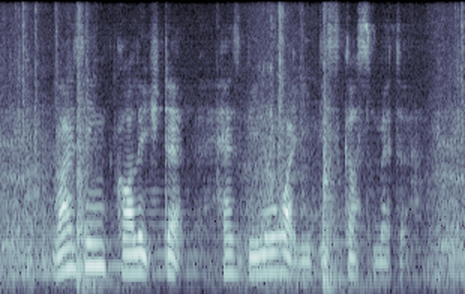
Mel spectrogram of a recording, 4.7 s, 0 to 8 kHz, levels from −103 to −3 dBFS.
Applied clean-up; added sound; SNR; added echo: none; Drawer open or close; 11 dB; reverberation time 0.3 s.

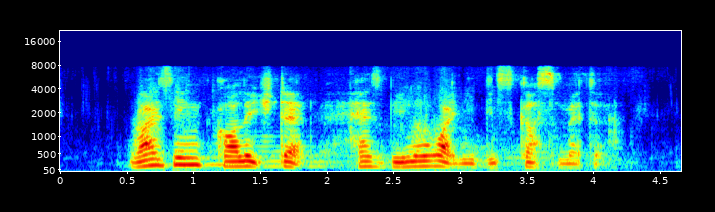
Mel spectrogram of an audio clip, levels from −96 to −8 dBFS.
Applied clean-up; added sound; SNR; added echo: neural separator model SepFormer DNS4.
